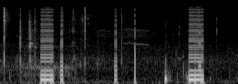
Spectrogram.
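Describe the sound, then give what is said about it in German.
Rustling and clicking as a man unpacks his tobacco pipe while sitting outdoors in the evening, with two louder crinkly bursts and scattered small taps and scrapes in between, no voices. “packt die Pfeife aus. Moment. Tabakspfeife.”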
